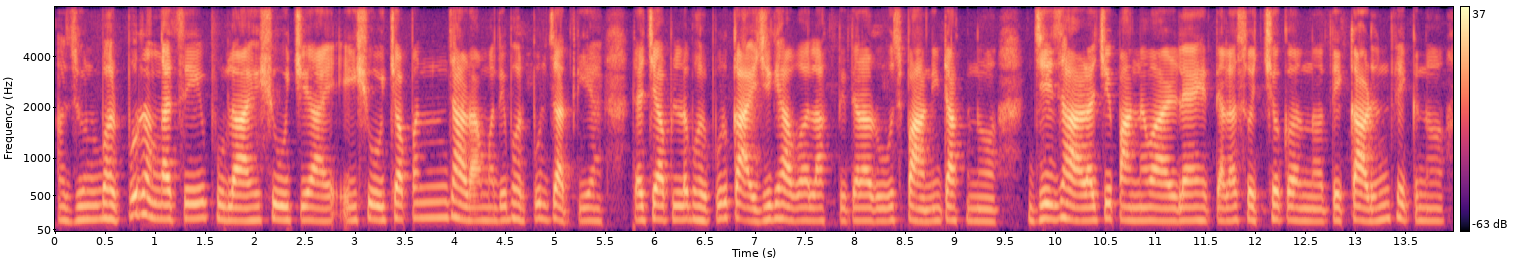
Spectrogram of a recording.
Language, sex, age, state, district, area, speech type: Marathi, female, 30-45, Maharashtra, Wardha, rural, spontaneous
